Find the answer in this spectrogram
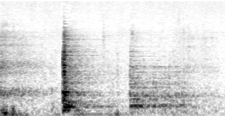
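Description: Two knocks: a sharp one about half a second in and a softer one just over a second in, each trailing off with a short low hum.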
